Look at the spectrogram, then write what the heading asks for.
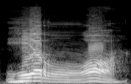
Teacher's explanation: kasrah bertemu ra yang tebal. Nah, di sini kita namakan dengan ra tafkhim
